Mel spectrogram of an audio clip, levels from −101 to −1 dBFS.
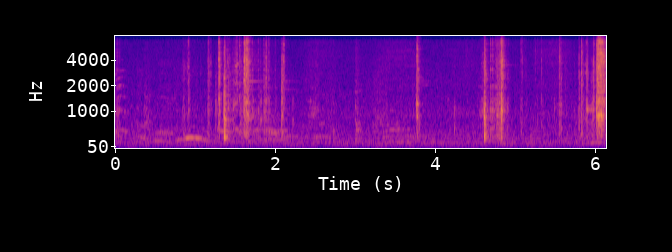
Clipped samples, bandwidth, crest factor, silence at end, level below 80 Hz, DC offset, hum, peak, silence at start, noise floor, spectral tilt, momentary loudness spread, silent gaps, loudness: under 0.1%; 8 kHz; 28 dB; 0 s; -84 dBFS; under 0.1%; none; -14 dBFS; 0 s; -62 dBFS; -0.5 dB/octave; 22 LU; none; -41 LUFS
